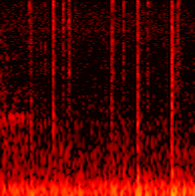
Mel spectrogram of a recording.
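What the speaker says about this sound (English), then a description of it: "now he's typing a const variable at the beginning" Code being typed on a computer keyboard while programming in JavaScript and Node.js, with a quick irregular run of light key taps close by and no voices.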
